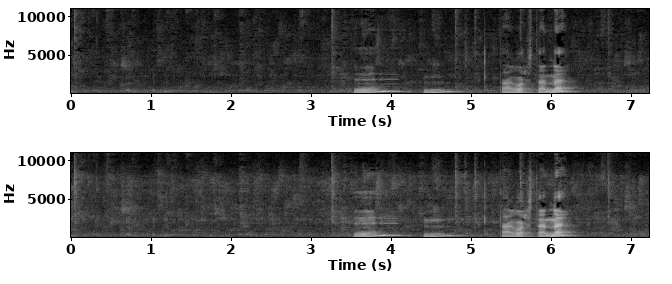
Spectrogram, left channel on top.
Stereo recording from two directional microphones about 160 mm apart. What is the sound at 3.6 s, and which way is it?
Speech, 30° left (ahead or behind).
